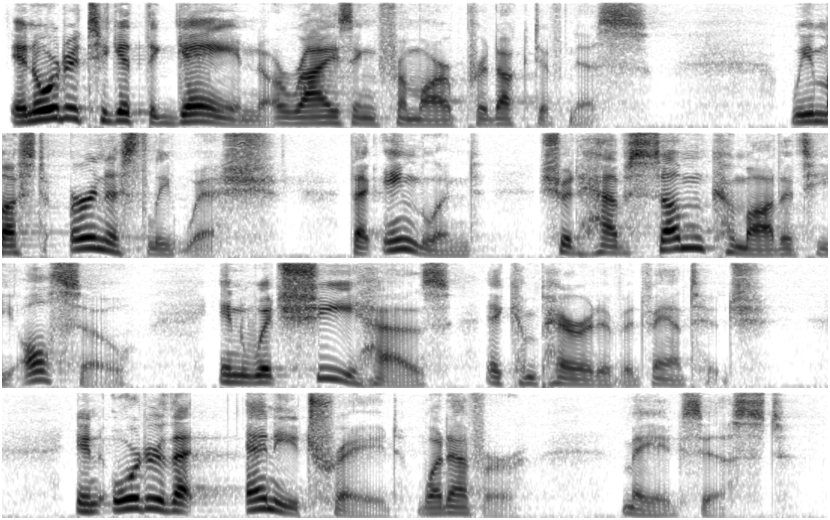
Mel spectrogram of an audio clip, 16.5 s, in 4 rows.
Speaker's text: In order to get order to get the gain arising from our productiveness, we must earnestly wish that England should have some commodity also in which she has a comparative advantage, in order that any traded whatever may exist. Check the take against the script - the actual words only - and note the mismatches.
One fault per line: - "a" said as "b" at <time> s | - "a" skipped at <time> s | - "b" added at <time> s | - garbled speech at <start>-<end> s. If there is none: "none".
- "order to get" skipped at 0.7 s
- "traded" said as "trade" at 13.9 s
